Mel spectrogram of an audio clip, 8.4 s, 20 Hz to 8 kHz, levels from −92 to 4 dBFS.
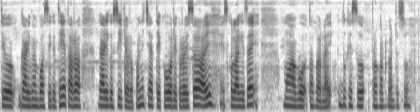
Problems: constant background noise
